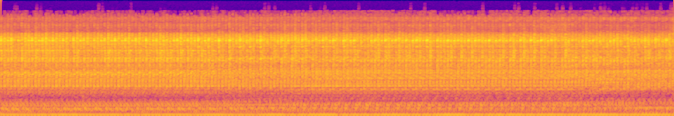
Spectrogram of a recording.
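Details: Yanmar marine diesel on a catamaran, just cranked and started after injectors were cleaned and refitted, not yet tested cold: loud, uneven running with heavy low rumble and irregular knock about three beats a second; owner unconvinced it is fixed.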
